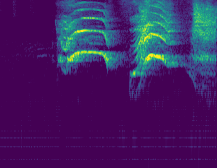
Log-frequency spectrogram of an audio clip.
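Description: A young child's two high-pitched squeals, each rising and then falling in pitch and lasting about half a second.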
